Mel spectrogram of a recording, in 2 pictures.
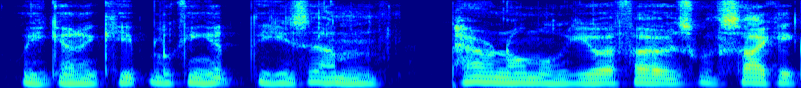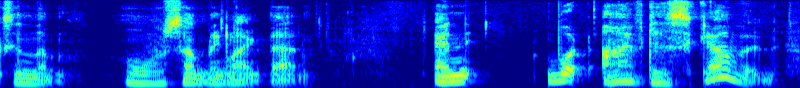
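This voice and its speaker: Male podcast host, middle-aged, Australian accent, mid-pitched voice, chatty and informal delivery. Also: vocal fry, warm tone. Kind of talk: casual podcast presenting.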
